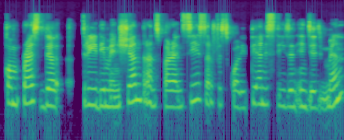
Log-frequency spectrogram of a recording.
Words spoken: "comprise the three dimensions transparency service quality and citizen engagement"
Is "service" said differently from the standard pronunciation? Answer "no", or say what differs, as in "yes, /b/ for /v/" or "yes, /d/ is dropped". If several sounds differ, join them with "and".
yes, /f/ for /v/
